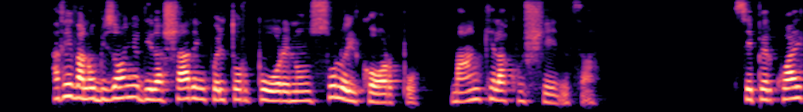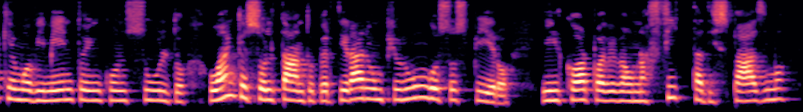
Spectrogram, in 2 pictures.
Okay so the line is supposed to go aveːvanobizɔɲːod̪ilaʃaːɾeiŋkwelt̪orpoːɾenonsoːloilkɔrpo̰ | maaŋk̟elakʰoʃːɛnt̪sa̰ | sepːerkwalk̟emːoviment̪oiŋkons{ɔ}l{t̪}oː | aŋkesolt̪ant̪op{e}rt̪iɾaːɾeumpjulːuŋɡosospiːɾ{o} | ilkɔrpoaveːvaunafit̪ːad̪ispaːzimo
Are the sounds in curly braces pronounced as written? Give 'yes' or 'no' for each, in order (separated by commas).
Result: no, yes, yes, yes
